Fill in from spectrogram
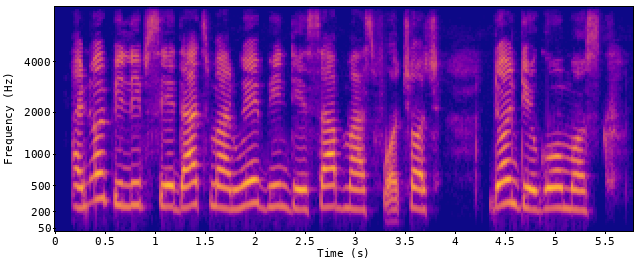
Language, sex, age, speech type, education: Nigerian Pidgin, female, 46-60, read, primary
